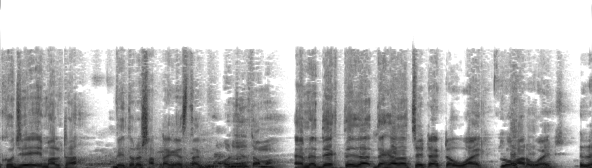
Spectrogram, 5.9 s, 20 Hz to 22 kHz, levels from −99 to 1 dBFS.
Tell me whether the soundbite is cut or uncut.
uncut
